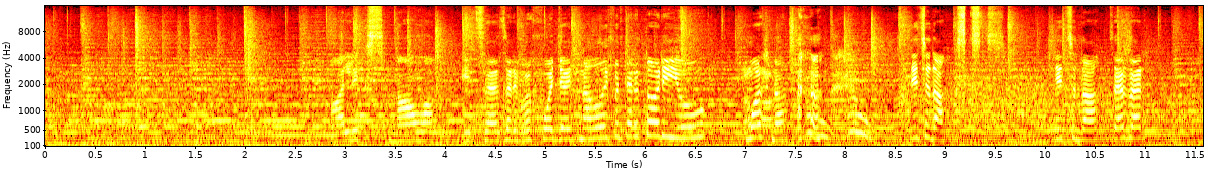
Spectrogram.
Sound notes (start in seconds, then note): 3.0 speaking in foreign language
